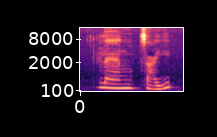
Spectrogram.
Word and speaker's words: 靓仔: 大家听好了，靓仔，靓仔，在字面上应该大家都很熟悉。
